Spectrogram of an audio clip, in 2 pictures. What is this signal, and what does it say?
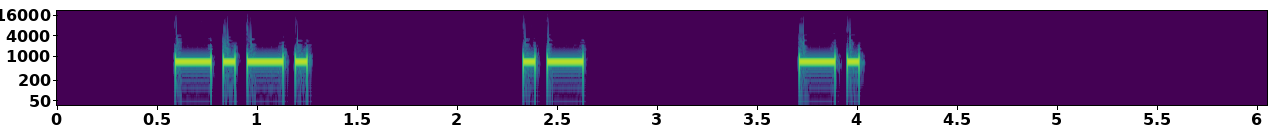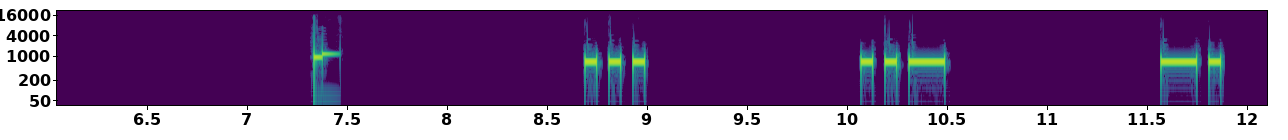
Morse code, heard as a keyed tone, about 20 wpm, spaced as for 7 wpm, 700 Hz. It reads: CAN SUN
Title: 6x Character Spacing - Top 500 Words - 20wpm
